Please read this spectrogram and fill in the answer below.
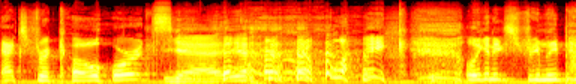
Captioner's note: laughing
